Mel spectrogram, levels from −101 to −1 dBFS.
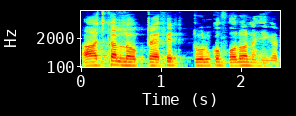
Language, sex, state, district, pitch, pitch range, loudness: Hindi, male, Uttar Pradesh, Jyotiba Phule Nagar, 140 Hz, 130-145 Hz, -17 LUFS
